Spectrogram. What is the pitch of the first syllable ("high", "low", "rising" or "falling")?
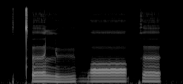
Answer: high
